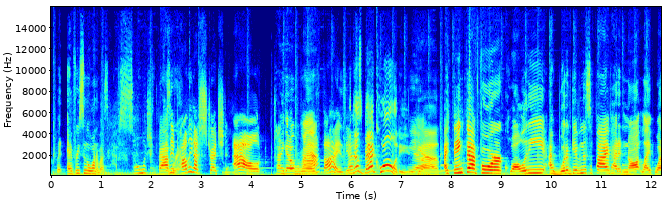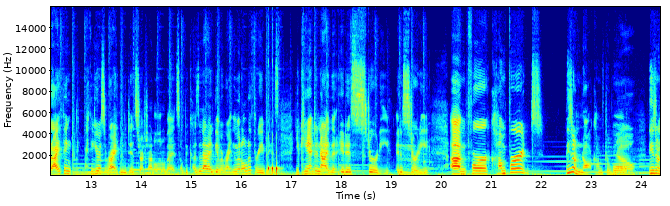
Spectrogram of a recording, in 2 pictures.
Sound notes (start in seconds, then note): 16.5 popping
